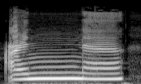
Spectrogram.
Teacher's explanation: نون الف نا یہاں پہ آپ نے گنہ کرنا ہے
